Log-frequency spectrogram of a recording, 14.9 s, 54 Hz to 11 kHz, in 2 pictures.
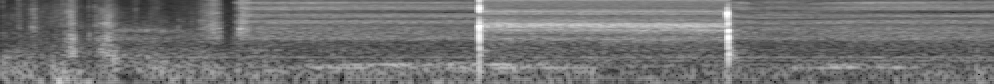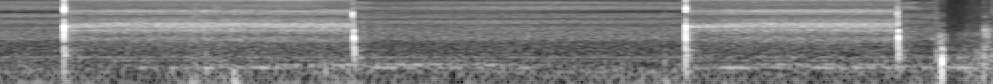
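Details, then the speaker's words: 1996–2000 Toyota RAV4 EGR vacuum switching valve (VSV), removed and bench tested with battery power while air is blown through: sharp clicks every couple of seconds with a soft air hiss. The valve switches properly. "You'll be able to feel the air coming out here faintly, but mostly you'll hear that cycling, that clicking."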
